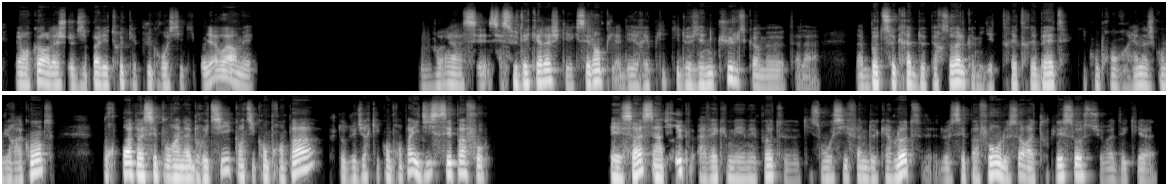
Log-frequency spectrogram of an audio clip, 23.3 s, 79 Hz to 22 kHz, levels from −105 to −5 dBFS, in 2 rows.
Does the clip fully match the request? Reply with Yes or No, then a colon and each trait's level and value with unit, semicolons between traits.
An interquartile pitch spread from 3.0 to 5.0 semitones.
Yes: average, 3.3 semitones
